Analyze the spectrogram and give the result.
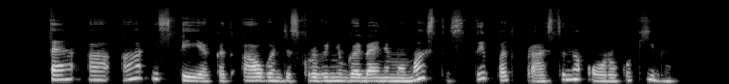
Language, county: Lithuanian, Vilnius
